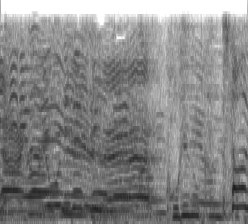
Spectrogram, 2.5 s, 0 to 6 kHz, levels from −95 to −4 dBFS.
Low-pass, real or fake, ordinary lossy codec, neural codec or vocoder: 5.4 kHz; real; none; none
